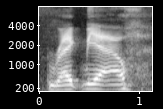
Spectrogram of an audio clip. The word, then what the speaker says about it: Reichmuth: Reich meow.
